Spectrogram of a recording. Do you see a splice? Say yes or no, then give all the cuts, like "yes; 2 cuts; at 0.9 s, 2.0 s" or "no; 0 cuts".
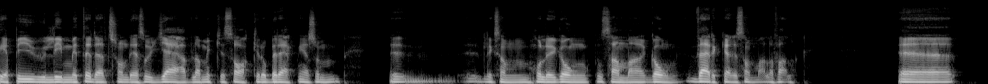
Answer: no; 0 cuts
